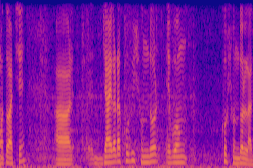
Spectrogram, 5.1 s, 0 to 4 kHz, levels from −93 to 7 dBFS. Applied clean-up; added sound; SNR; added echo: none; Mechanisms; 19 dB; none.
